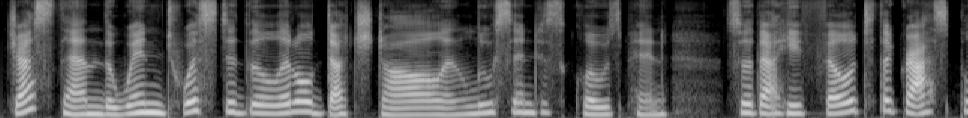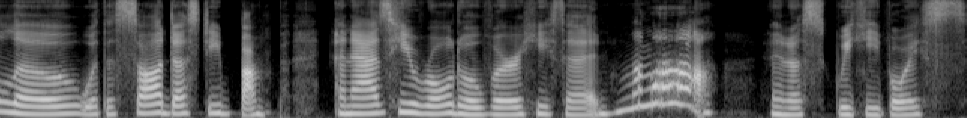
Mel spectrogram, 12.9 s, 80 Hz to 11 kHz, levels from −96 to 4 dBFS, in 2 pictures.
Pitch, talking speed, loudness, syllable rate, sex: 225 Hz, 175 wpm, -21 LUFS, 4.5 syllables/s, female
